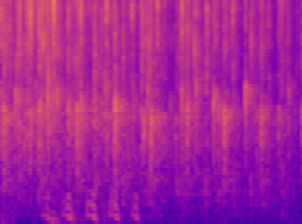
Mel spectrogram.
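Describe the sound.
An audience applauds steadily for about three seconds, a dense wash of many hands clapping at fairly even loudness, with a voice briefly calling out over it near the start.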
